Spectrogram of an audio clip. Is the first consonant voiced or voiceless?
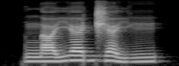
voiced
